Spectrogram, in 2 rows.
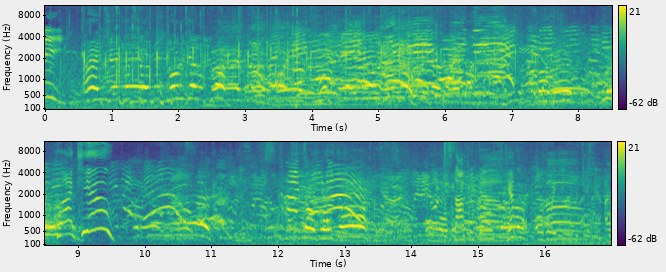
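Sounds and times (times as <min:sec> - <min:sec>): spectators shouting: 0:00.0 - 0:16.6.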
